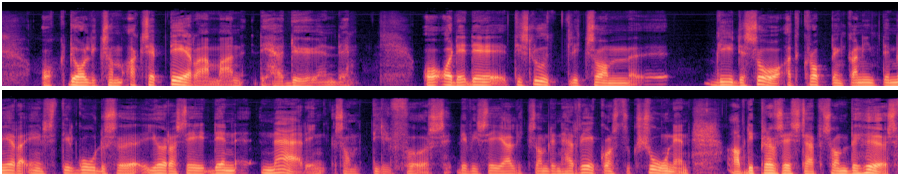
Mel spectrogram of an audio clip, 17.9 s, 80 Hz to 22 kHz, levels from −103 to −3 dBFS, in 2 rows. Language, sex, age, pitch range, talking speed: Finnish, male, 60-79, 110-130 Hz, 145 wpm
